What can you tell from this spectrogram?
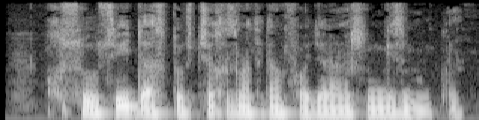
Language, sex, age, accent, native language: Uzbek, male, 18-24, Surxondaryo, Uzbek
